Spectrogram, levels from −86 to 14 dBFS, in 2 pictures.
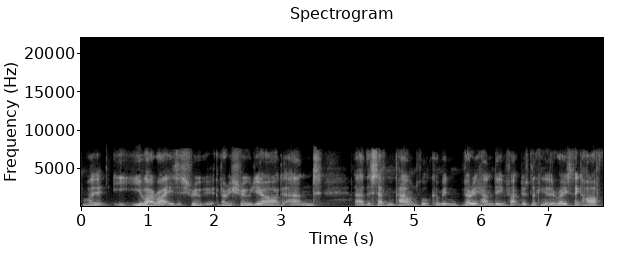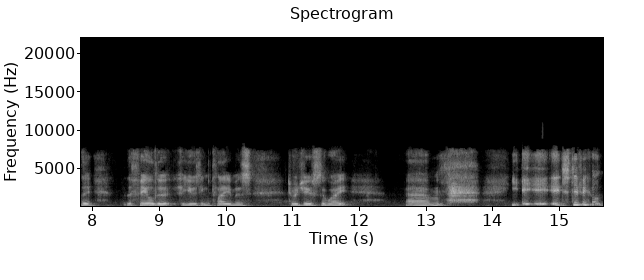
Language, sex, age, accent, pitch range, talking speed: English, male, 50-69, British, 150-200 Hz, 170 wpm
